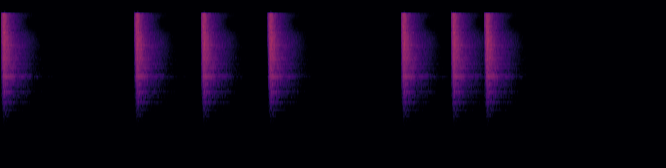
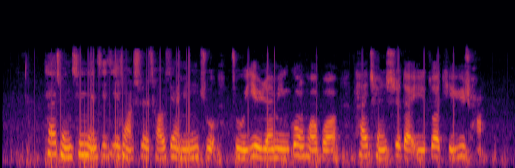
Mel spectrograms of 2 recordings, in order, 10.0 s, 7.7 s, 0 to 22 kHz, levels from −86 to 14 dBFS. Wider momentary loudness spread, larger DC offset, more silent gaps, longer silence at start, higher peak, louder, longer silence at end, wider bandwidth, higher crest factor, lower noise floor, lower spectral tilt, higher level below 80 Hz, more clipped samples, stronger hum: first, 21 LU vs 8 LU; neither; first, 1.25-2.01 s, 5.22-6.01 s vs none; second, 0 s vs 0.4 s; second, -16 dBFS vs -2 dBFS; second, -34 LUFS vs -17 LUFS; first, 2.3 s vs 0.3 s; first, 16.5 kHz vs 7.8 kHz; first, 24 dB vs 14 dB; first, -88 dBFS vs -41 dBFS; second, 10.5 dB/octave vs -6.5 dB/octave; second, under -90 dBFS vs -46 dBFS; neither; neither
